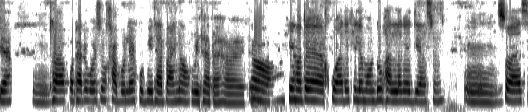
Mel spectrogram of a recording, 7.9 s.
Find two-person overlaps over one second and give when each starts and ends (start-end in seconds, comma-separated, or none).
none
